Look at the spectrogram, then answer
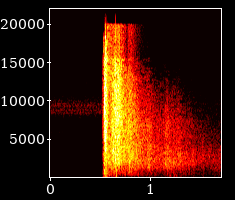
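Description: A single sharp gunshot from a Rossi RS22M rifle fitted with an MS-32 PRO night vision holographic scope, fired outdoors at a target, loud crack after a brief silence with a fading tail.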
